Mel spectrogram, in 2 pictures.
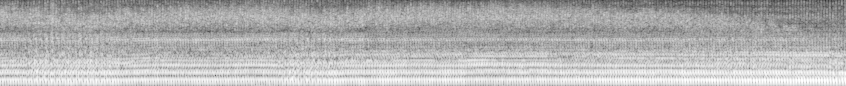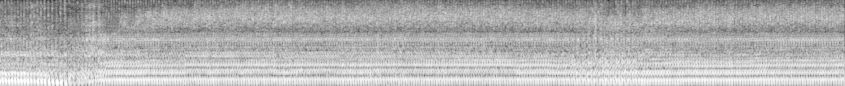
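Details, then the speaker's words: Husqvarna string trimmer before repair: a high-revving buzz won't hold steady, sagging hard midway then climbing back. The fuel-air mix is lean (too much air). Owner suspects the carburetor diaphragms need service or replacement. "so the fuel air mix is off which tells me these are going to be off and it could be just the case too that the U diaphragms in this carb need service they need either changed or uh need to be taken out cleaned or something"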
